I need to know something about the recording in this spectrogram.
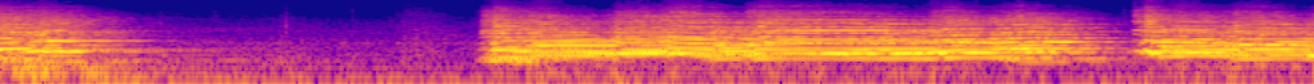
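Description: Saxophone ensemble of baritone, tenor and alto saxophones playing long held chords: a chord dies away in the first second, there is a quiet gap of about a second and a half, then a loud sustained chord, a brief break, and another chord starts near the end.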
